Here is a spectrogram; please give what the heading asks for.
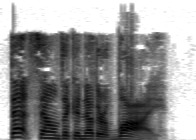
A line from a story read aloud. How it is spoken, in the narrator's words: Sundew yelled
